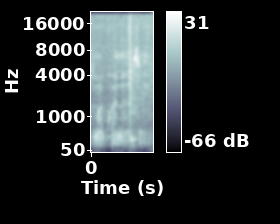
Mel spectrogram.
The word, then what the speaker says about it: Mkhwanazi: There is no A right at the beginning of that first syllable. The A is after the H, so it's Mkhwanazi, not Mkhwanazi.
